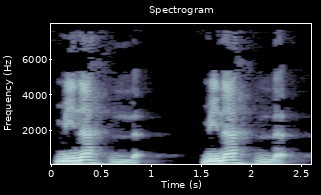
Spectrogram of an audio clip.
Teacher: عندي فيها النقل فتصير نون مفتوحة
